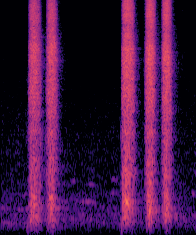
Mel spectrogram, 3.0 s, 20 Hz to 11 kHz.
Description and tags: sniffing sound, sennheiser me66 > shure fp24>iRiver H120 / sonido de esnifada, olisqueo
